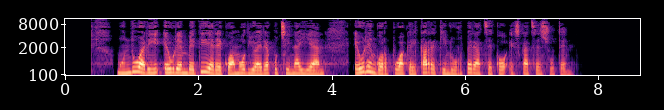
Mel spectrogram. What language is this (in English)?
Basque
